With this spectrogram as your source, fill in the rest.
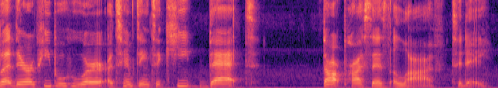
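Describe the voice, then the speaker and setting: A woman speaks with an American accent. Her pace is very slow. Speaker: YouTube reaction podcaster. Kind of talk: podcast monologue.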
